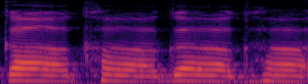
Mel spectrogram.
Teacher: क वर्ग जितने भी होते हैं दोस्तों ये कंठ से बोले जाते हैं। जैसे क, ख, ग, घ इनका उच्चारण स्थान कंठ होता है।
